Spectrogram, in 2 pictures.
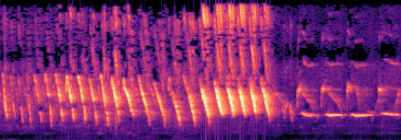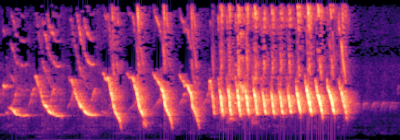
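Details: Canary in full song: rapid rolling trills alternate with a steady whistled note and bursts of fast descending sweeps, loud and continuous for about eight seconds over a faint low hum.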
